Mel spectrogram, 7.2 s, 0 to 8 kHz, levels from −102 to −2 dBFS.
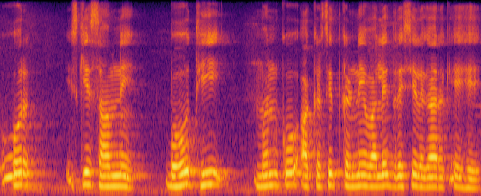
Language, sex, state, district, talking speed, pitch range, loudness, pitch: Hindi, male, Rajasthan, Jaipur, 115 wpm, 155-180 Hz, -16 LUFS, 160 Hz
